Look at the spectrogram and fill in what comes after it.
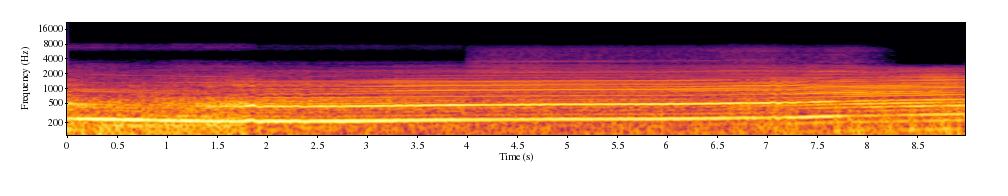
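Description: Kawasaki Ninja ZX-25R's high-revving 250 cc inline-four heard from onboard, held at steady revs through a wet corner, its pitch dipping slightly and then climbing again from about six seconds in as the bike accelerates out.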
